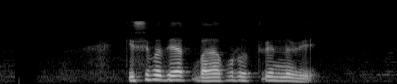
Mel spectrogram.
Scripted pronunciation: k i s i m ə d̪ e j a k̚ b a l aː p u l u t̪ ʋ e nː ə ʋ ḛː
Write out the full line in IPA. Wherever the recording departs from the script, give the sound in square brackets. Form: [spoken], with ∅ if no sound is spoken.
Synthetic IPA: k i s i m ə d̪ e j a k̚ b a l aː p u [ɾ] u t̪ ʋ e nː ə ʋ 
